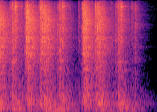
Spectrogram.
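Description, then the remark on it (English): A typewriter clacks away in a quick, steady run of about eight sharp key strikes, crisp and fairly loud, with no voices over the mechanical tapping. “I swear I will hit you with this typewriter.”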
